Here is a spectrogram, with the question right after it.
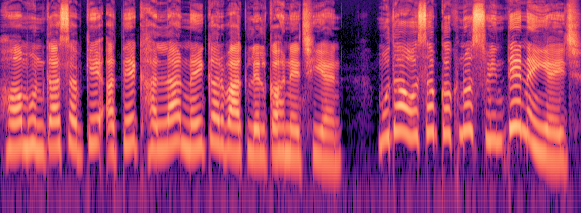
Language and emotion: Maithili, sad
